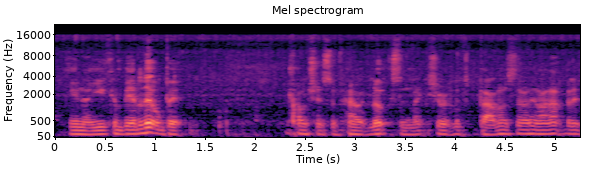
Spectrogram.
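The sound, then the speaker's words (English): Tuna sizzles and fries steadily in a pan, a soft continuous crackle running beneath a person talking throughout. “you can hear the tuna frying behind me.”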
